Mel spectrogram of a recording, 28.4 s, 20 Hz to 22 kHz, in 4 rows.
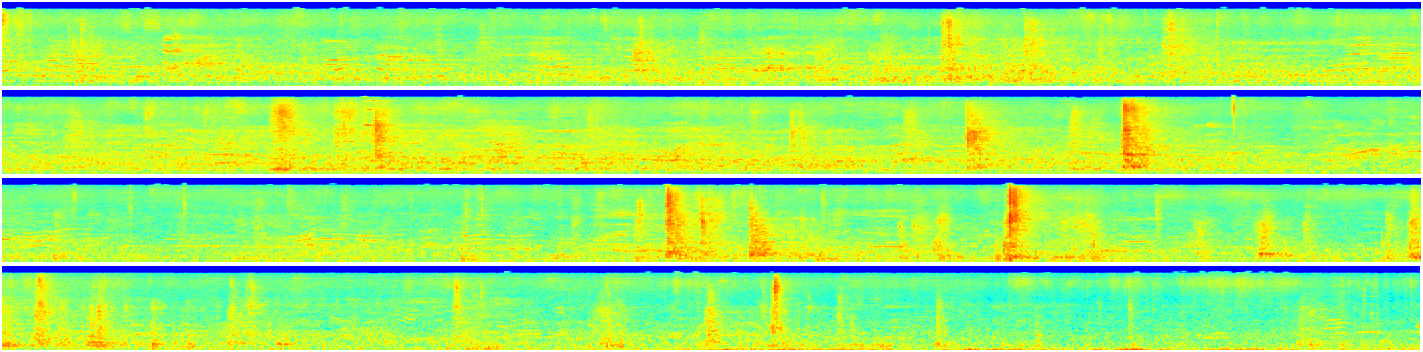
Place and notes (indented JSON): {
  "title": "beijing, forbidden city",
  "date": "2010-04-07 16:34:00",
  "description": "forbidden_city, leaving, people",
  "latitude": "39.91",
  "longitude": "116.39",
  "altitude": "53",
  "timezone": "Asia/Shanghai"
}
